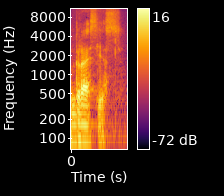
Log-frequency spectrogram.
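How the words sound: The c sounds like an s. This is the pronunciation used in Latin America. "вам ближе Латинская Америка, то можете говорить просто"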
